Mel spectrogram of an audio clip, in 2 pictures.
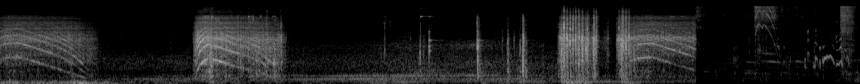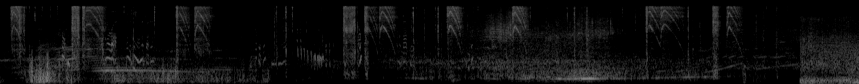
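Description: Cordless power tool spinning a socket on the hydrant's bonnet bolts in three short trigger bursts, each winding down in pitch as it stops. After about seven seconds, quieter metal clicks and brief squeaks follow as the loosened parts are worked by hand.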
